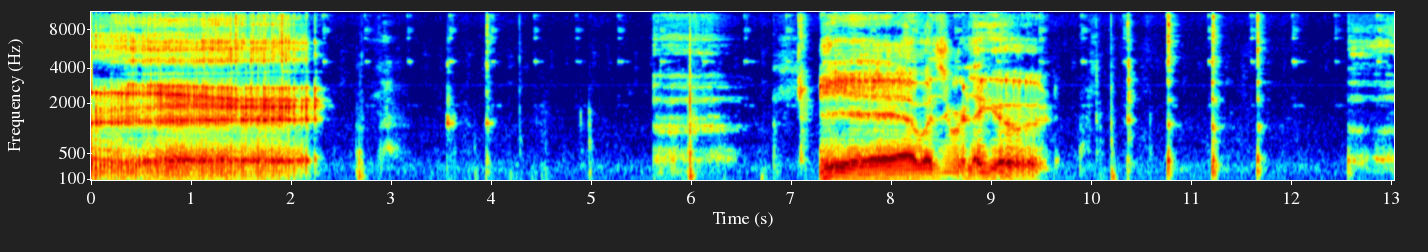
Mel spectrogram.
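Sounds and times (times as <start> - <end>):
man burping: 0.0 - 2.3, 7.1 - 9.6, 12.6 - 13.0
small mouth clicks: 9.2 - 11.8.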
